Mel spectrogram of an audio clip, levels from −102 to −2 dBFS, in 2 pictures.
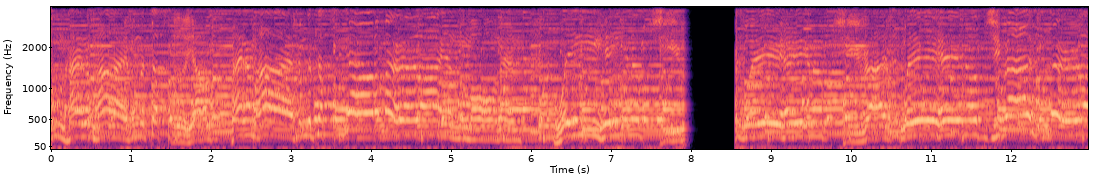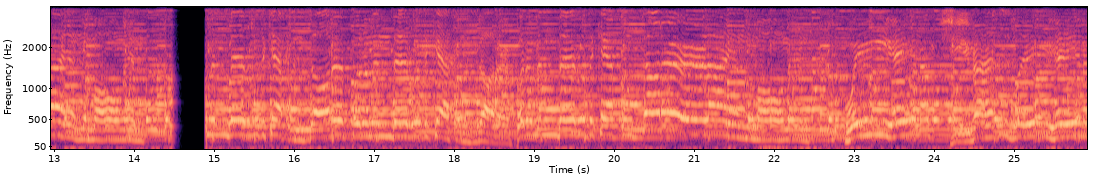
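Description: From 7.9 to 8.59 s, the sound smears into a fading buzz, then goes silent. This is likely a long network dropout: about 0.4 s never arrived and is skipped.

From 10.56 to 11.87 s, a jitter buffer speed-up plays the audio about 12% faster at unchanged pitch. Short pitch-period pieces, roughly 0.15 s in total, are cut, so it sounds hurried.

From 14.46 to 14.97 s, the same long network dropout occurs, again a likely cause. A brief fading buzz gives way to about 0.3 s of silence, and about 0.4 s of audio is lost.

Throughout, nothing is heard above 4 kHz, which fits a narrowband G.711 call codec.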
